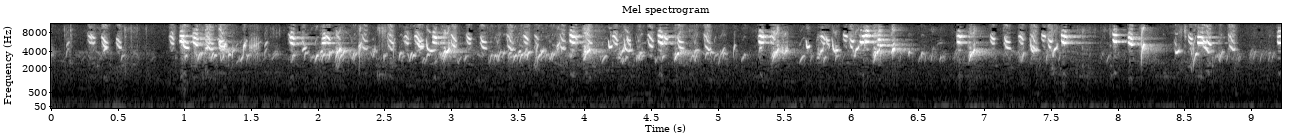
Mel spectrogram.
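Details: Long stretch of European goldfinch song from a caged bird: dense, high, tinkling twitters and trills in repeated bursts after a short quiet start.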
